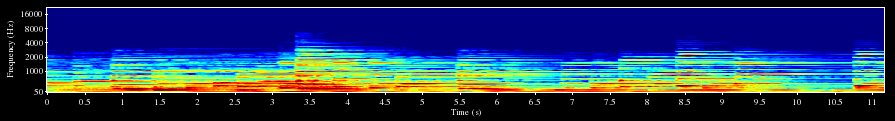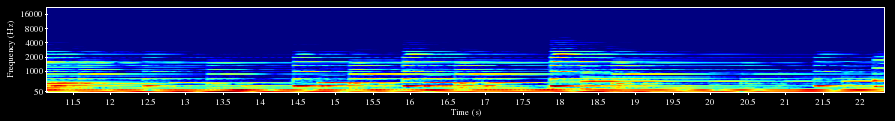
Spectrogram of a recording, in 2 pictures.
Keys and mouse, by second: 0.0 click, 0.6 shift+click, 1.5 s, 2.4 Escape, 3.5 s, 6.5 click, 7.3 g, 7.7 z, 10.3 Escape, 11.3 typing, 14.8 typing, 17.4 s, 19.7-22.3 drag.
